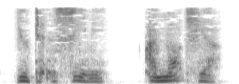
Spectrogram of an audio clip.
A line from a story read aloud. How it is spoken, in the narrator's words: hissed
